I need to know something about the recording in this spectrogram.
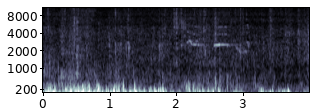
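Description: A dog's paws rustle and crunch on dry grass and twigs.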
